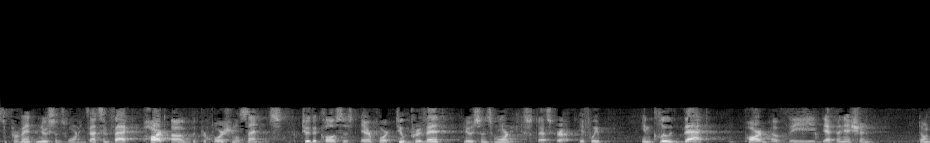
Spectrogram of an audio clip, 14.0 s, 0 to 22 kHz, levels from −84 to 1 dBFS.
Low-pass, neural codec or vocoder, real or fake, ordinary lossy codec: 5.4 kHz; codec, 24 kHz, 6 kbps, HILCodec; fake; MP3, 24 kbps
